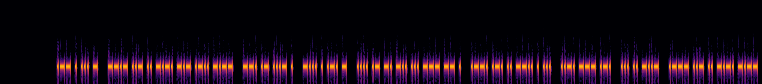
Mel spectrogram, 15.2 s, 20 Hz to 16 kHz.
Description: Morse code, heard as a keyed tone, about 40 wpm, 700 Hz. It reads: WEST QUICKLY GAVE BERT HANDSOME PRIZES FOR SIX JUICY
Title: Pangram Challenge v2 - 40wpm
